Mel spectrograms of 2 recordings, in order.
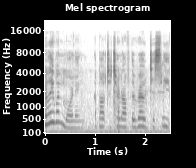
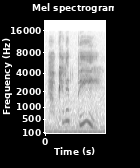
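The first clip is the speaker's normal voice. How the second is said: wondering; 8 semitones higher, 4 dB quieter than usual. Acted. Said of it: "she wondered".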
